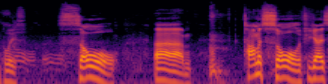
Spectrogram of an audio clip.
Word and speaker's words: Sowell: Thomas, Justin, correct pronunciation of the last name, please. Sowell.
